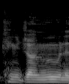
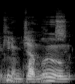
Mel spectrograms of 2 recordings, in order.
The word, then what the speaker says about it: Kim Jong-un: You can believe Kim Jong-un is God if you want. But if you're going to set up a statue, right, to Kim Jong-un in the public square, to Kim Jong, I can't say his name.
